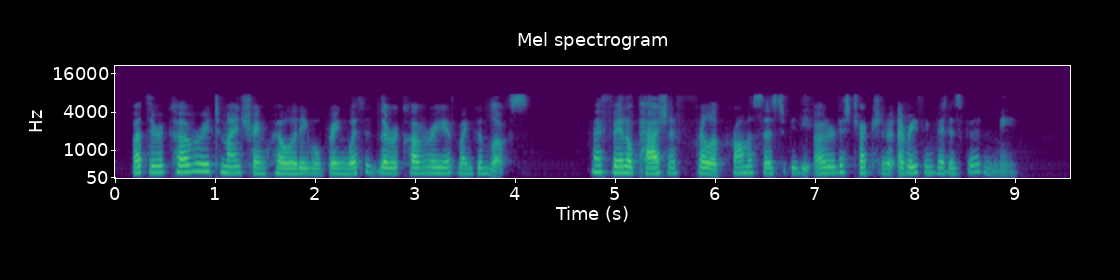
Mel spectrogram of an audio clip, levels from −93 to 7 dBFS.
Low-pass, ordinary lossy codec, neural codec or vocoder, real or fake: 7.2 kHz; AAC, 48 kbps; codec, 16 kHz, 1 kbps, X-Codec, WavLM features, trained on Multilingual LibriSpeech; fake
